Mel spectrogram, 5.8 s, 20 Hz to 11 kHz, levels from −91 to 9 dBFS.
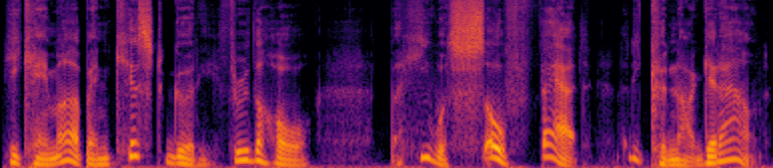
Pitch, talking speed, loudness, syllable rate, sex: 135 Hz, 205 wpm, -18 LUFS, 4.5 syllables/s, male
